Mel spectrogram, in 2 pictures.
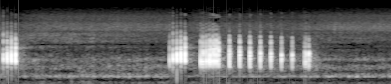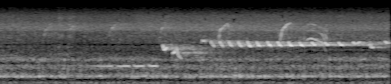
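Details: Calling male Forest Green Tree Frog, vocal sac inflating, at a hillside pond in Japan during early June late afternoon, holding territory and drawing females: a croak, then a fast series of eight rattling pulses, followed by a bird's trilled whistling.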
